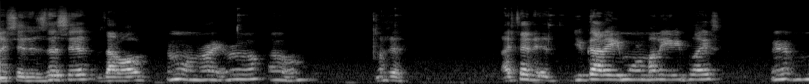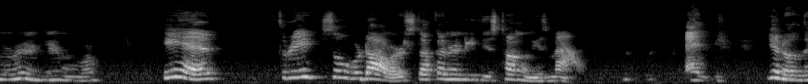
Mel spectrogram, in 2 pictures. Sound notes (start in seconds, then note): 2.3 Imitates Willy mumbling; 7.5 imitates mumbling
